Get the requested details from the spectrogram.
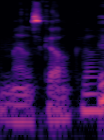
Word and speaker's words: Maniscalco: Maniscalco? Maniscalco? How do you say his name? – Maniscalco.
